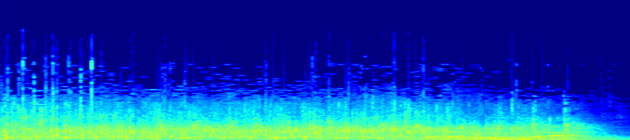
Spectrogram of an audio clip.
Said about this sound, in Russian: Соответственно, ну молодец, похлопаем.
